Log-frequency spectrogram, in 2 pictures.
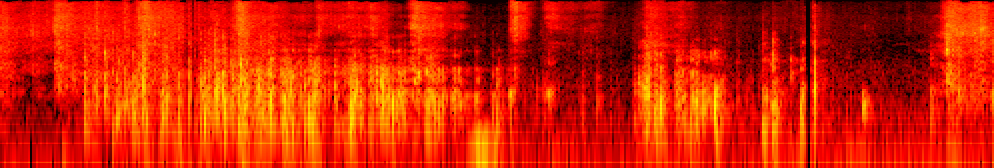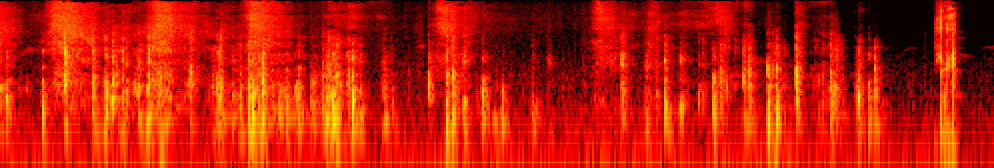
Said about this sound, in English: I hope you can hear that rain of berries.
